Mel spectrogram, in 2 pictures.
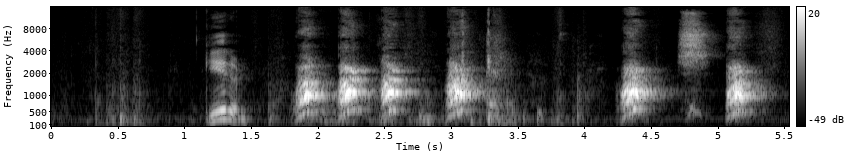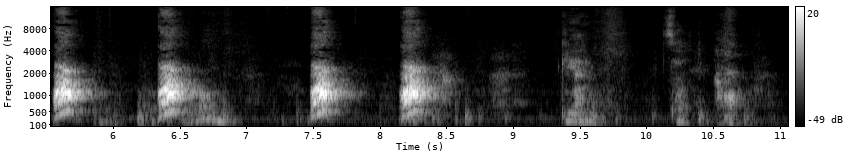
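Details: Dogs, a schnauzer and an Italian greyhound, wrestling indoors; sharp barks come in quick bursts of two or three, about seventeen in all across the stretch, with a higher whine at the start and quiet room sounds between.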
